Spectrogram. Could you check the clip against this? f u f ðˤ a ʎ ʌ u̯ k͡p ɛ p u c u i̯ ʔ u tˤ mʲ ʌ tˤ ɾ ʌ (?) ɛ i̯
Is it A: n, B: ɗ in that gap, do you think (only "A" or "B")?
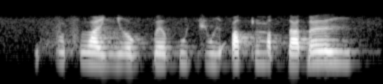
B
